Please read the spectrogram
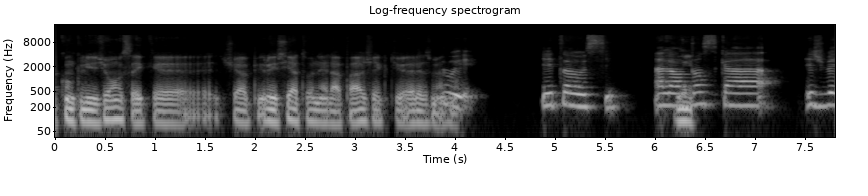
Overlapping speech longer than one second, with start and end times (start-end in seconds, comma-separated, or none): none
